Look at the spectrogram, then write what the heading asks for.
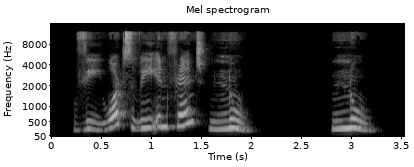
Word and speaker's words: nous: Nous. Nous. It's never nous. Last s always remain silent.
